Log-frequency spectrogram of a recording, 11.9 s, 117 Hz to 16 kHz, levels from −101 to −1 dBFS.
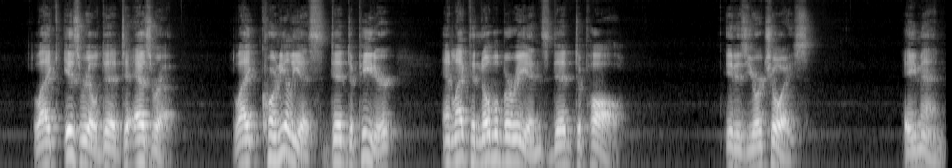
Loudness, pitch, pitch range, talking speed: -22 LUFS, 145 Hz, 130-165 Hz, 115 wpm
